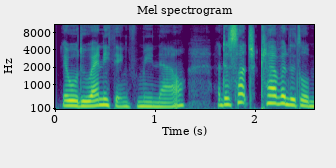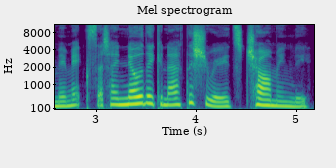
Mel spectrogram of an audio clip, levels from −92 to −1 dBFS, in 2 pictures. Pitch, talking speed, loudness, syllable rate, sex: 210 Hz, 255 wpm, -17 LUFS, 6.8 syllables/s, female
